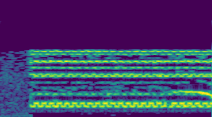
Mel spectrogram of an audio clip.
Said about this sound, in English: That damn phone!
